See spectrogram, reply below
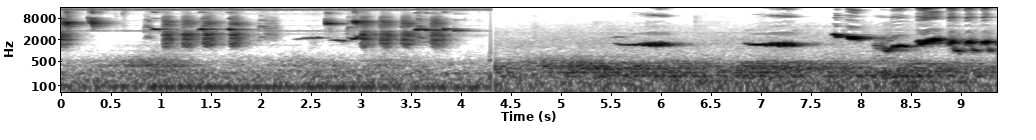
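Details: White-rumped shama in long 'gacor' song, meant as a lure for pet shamas at home: a rapid run of buzzy, rattling notes, then after an abrupt cut, scattered clear whistles building into fast, varied slurred phrases over low rumbling noise.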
